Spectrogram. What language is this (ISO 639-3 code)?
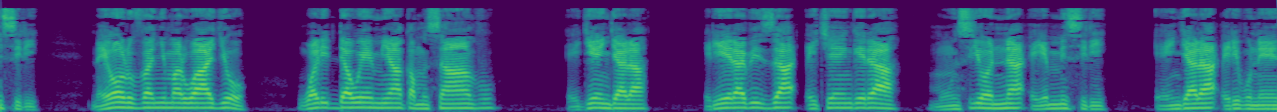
lug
